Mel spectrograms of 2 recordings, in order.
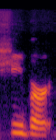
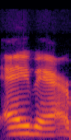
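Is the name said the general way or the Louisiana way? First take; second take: general; Louisiana. First: The name is said the general way. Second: The name is said the Louisiana way. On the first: This is how it is said outside Louisiana. "anywhere else it would be Hebert" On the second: This is how it is said locally in Louisiana. "here in Louisiana, your last name would be Abear"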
